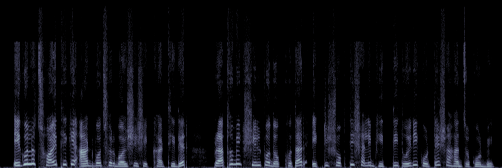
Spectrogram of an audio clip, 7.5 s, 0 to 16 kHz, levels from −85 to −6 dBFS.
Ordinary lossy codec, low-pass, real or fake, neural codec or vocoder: Opus, 16 kbps; 14.4 kHz; real; none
